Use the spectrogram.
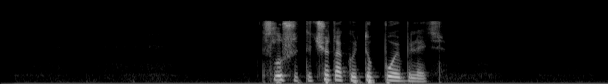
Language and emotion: Russian, angry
